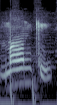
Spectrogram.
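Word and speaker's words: manqué: Not monkey, but monkey. You pronounce it like you're from the Caribbean. It means, it's M-A-N-Q-U-E.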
